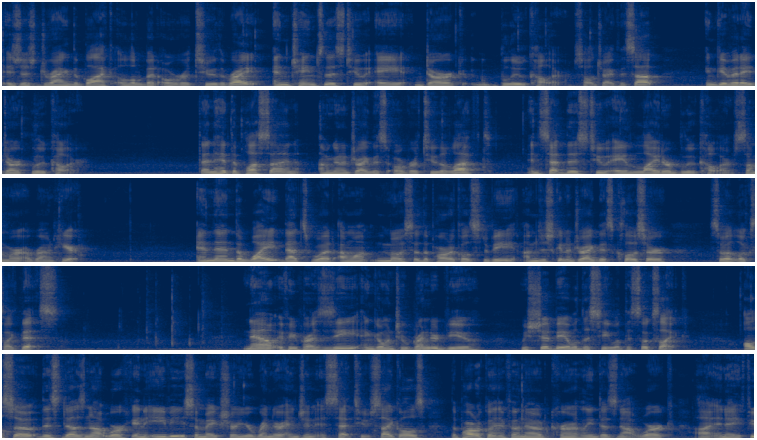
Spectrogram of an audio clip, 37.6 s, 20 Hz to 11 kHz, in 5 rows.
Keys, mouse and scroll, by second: 3.4 click, 9.8 click, 10.8-12.9 drag, 17.1-24.3 drag, 23.3-24.3 scroll up 2, 24.3-30.0 shift+middle drag, 25.6 z, 30.0 click, 32.4-35.3 drag, 34.7-35.3 scroll down 1, 35.3-37.6 middle drag.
